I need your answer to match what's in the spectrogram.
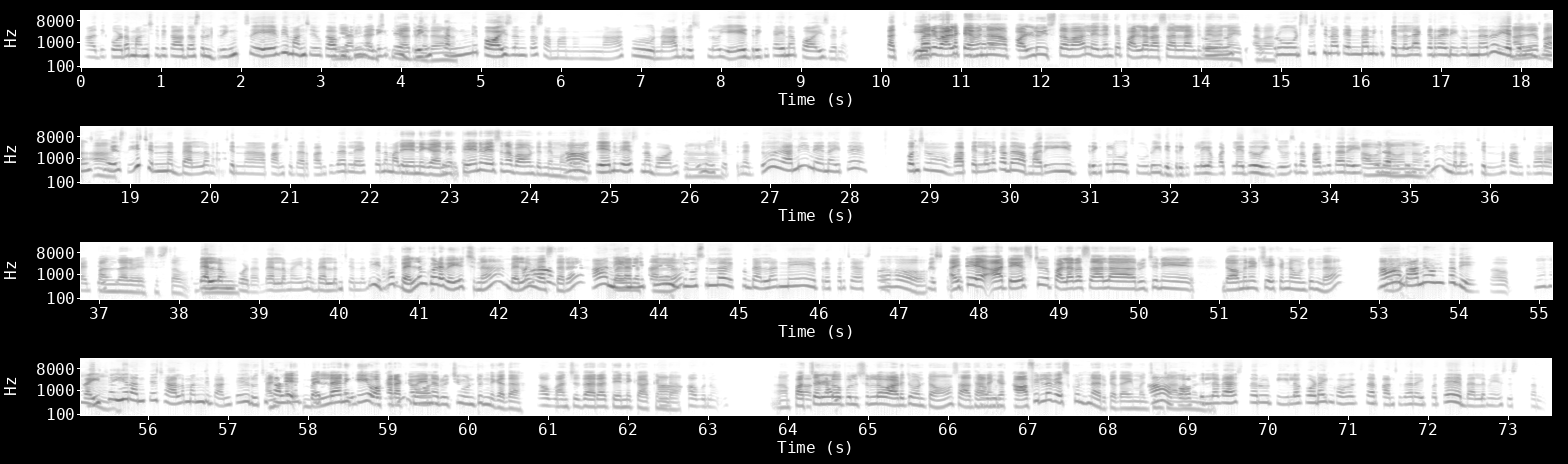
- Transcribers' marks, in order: static; in English: "డ్రింక్స్"; in English: "పాయిజన్‌తో"; distorted speech; in English: "ఫ్రూట్"; in English: "రెడీ‌గా"; in English: "జ్యూస్"; other background noise; in English: "జ్యూస్‌లో"; in English: "యాడ్"; unintelligible speech; in English: "ప్రిఫర్"; in English: "టేస్ట్"; in English: "డామినేట్"; in English: "ట్రై"; in English: "ట్రై"; in English: "కాఫీలో"
- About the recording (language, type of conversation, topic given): Telugu, podcast, ఉదయపు టీ తాగే ముందు మీకు ఏదైనా ప్రత్యేకమైన ఆచారం ఉందా?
